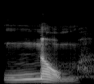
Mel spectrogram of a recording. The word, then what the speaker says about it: gnome: well done nj the correct spelling here is gnome gnome so we can see here quite easily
